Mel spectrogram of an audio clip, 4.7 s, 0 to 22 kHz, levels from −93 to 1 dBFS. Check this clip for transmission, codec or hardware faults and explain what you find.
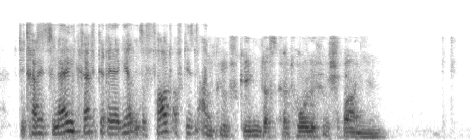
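Two faults are present: a sped-up opening and Speex coding damage across the whole clip.

From 0.0 to 2.08 s there is a section at the wrong speed. The speech sounds hurried and noticeably high, lifted by roughly seven semitones, then drops to its normal pace and pitch. Speed and pitch move together at a factor of 1.45, so the likely cause is that this part was played back or edited against the wrong clock, stretching nothing but compressing the time.

The Speex codec damage runs throughout and is plainly audible: the speech is hoarse and noisy. This CELP codec is starved of bits for the excitation signal at this setting, which fits a bitrate near 10 kbps, so the fine structure of the voice is replaced by coarse approximations, and the top band is only a shaped noise fill rather than real detail.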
